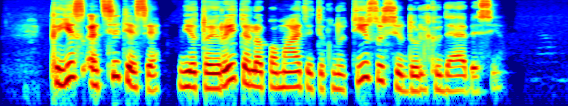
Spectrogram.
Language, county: Lithuanian, Utena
